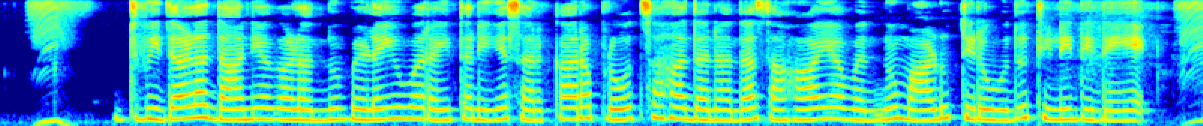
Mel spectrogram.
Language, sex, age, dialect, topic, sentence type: Kannada, female, 18-24, Mysore Kannada, agriculture, question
